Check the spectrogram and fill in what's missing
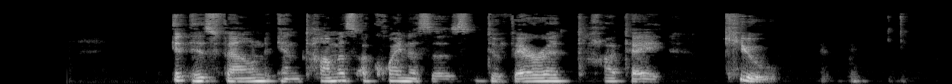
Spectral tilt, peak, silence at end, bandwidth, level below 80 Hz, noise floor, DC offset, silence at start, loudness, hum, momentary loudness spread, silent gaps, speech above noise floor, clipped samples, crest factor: -4.5 dB/octave; -2 dBFS; 0.5 s; 12 kHz; -60 dBFS; -69 dBFS; under 0.1%; 1.7 s; -19 LUFS; none; 22 LU; none; 50 dB; under 0.1%; 18 dB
